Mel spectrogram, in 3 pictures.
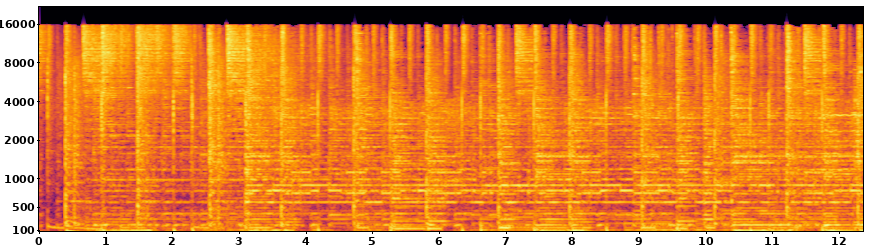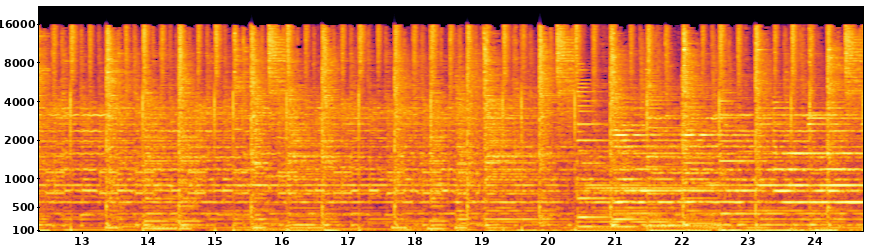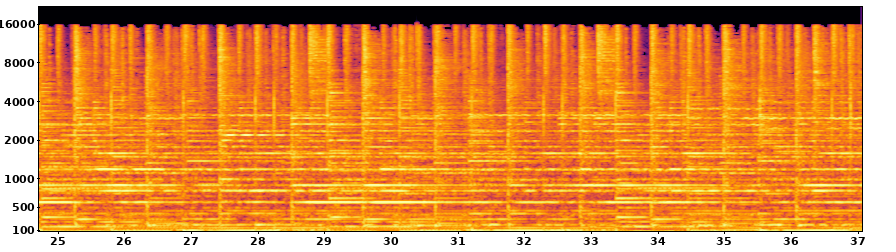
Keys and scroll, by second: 6.7-9.6 typing.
